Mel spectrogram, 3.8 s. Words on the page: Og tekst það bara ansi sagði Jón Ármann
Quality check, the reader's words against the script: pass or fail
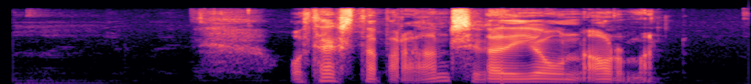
pass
